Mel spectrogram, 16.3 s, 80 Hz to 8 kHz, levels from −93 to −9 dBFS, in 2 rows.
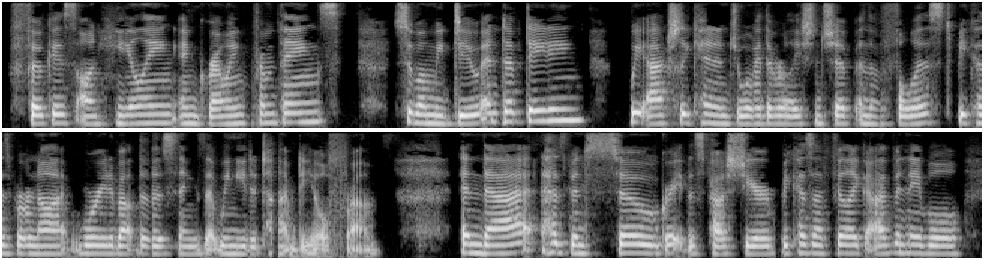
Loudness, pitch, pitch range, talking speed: -24 LUFS, 190 Hz, 185-205 Hz, 200 wpm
